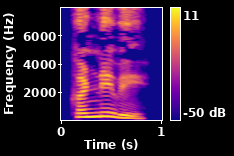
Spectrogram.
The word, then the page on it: ಕಾಣ್ಣವ: kāṇṇava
